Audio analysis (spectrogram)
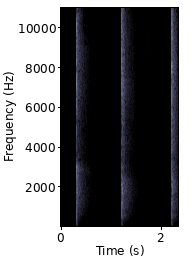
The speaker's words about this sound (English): You want to clap three times?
